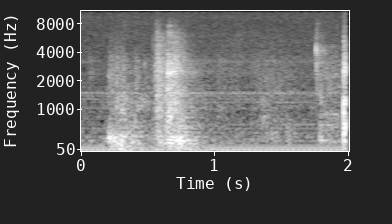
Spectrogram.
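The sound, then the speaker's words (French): Knocking on a door, a few soft, unevenly spaced raps that stand out faintly against a quiet background, with no voices. “On frappe à la porte. Entrez !”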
